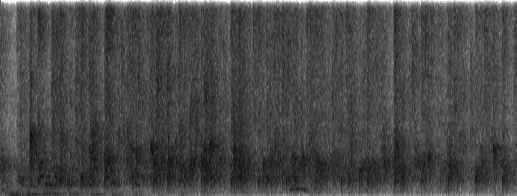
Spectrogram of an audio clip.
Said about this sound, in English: Yeah. Round of applause.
